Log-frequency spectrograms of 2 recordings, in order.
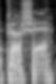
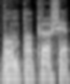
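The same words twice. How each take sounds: First: Softer repeat plea. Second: A touch firmer first plea, stress on Bumpo; pleading interruption. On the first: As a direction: repeat proszę quietly, letting it fall. (ciche, opadające „proszę”) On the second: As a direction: cut him off with a gentle plea. (lekko stanowcza prośba, akcent na „Bumpo”) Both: A narrator's reading. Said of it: "przerwał mu doktor Dolittle".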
